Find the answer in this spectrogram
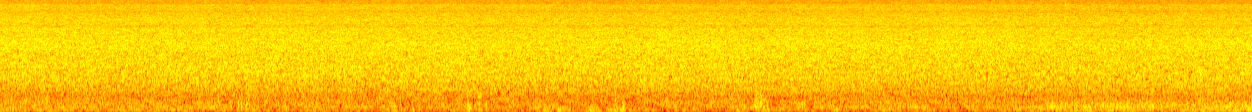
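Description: Heavy torrential rain pouring down, a dense, steady hiss with no let-up.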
